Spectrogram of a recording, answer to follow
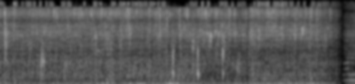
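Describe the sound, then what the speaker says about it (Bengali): Chopped ginger and onion frying in a pan of hot oil, a loud continuous sizzle and crackle with scattered pops, close up, ending with a brief drop. "এবার দিয়ে দেবো কুচনো আদা, সঙ্গে কেটে রাখা পেঁয়াজ দিয়ে দেবো।"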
